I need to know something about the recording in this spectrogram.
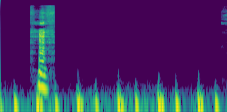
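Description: A low, rapid bass pulse from the film's background score, about five or six thumps a second, like a quickened heartbeat. One short spoken word cuts in about half a second in.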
